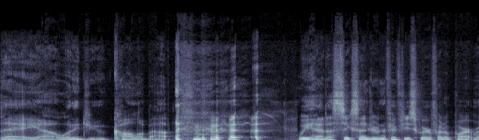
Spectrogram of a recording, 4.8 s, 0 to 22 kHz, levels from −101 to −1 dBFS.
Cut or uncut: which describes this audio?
cut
